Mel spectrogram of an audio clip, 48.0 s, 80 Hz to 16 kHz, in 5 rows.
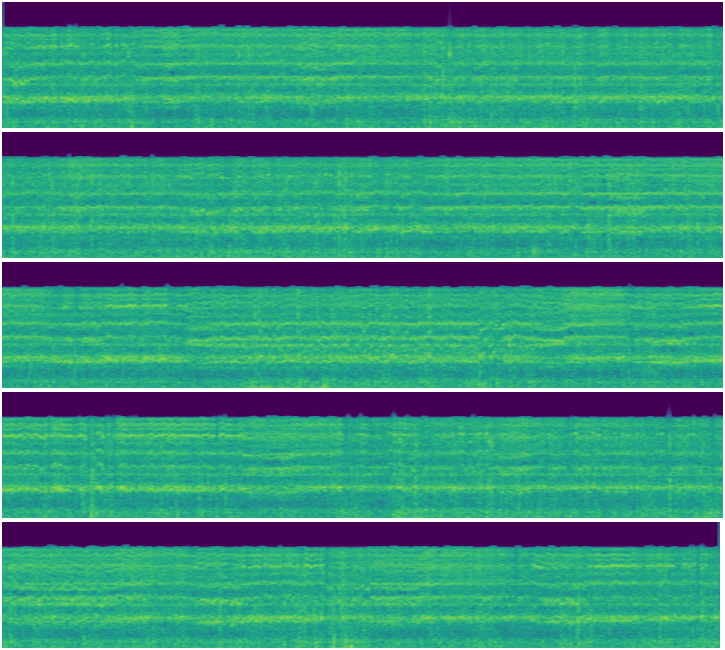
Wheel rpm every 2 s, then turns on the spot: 230, 230, 230, 240, 230, 230, 220, 230, 230, 230, 230, 200, 190, 210, 230, 230, 230, 230, 230, 220, 220, 220, 230, 230.
none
